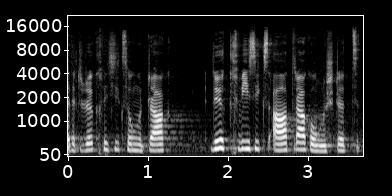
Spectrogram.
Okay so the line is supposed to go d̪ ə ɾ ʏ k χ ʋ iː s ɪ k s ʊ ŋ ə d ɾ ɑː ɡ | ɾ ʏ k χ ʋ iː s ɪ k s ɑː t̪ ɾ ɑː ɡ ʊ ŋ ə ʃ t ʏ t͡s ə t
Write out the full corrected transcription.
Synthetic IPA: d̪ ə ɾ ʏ k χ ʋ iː s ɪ k s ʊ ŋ ə t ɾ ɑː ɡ | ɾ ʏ k χ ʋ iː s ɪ k s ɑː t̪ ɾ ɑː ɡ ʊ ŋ ə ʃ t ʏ t͡s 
